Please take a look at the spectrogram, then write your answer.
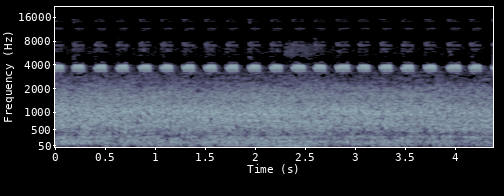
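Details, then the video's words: Cricket singing its night courtship song near dawn: regular high chirps roughly twice per second, set against a fairly loud, steady wash of background noise. "편안한 잠을 부르는 귀뚜라미 울음소리. 슬퍼 말아요 우는 것이 아니라 사랑을 찾는 노래랍니다"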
